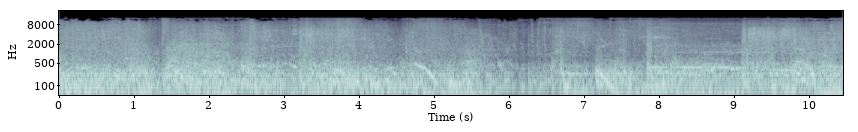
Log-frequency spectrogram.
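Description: Energy blasts crackle and explode in a video game.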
